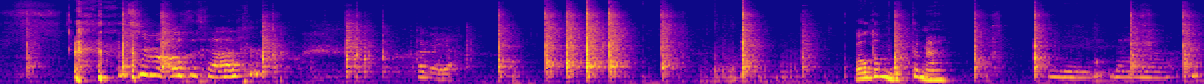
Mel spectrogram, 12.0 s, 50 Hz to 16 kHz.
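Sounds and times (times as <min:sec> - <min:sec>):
metal fork scraping a tray: 0:11.3 - 0:12.0.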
